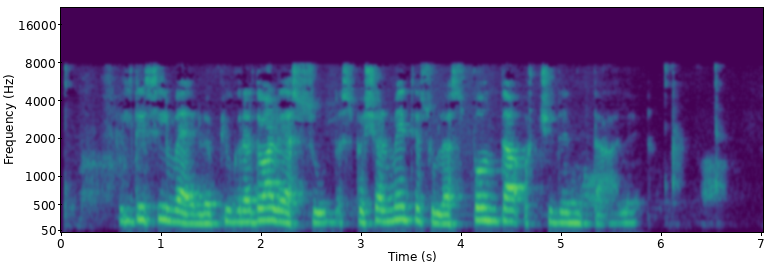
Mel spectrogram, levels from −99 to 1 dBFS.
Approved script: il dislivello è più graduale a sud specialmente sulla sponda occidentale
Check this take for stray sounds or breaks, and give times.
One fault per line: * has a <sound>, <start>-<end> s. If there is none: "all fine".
all fine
